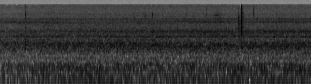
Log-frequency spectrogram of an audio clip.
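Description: Gas furnace's draft inducer fan motor running with a steady hum before the gas valve opens, at the pre-purge stage of the start-up sequence.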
